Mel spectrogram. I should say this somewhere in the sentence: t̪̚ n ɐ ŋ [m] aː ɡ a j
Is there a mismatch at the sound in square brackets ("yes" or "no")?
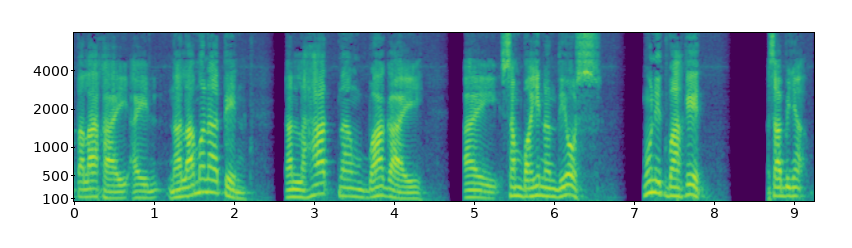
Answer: yes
